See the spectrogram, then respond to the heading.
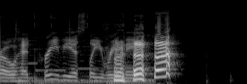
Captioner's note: laughs shortly, but meaningfully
